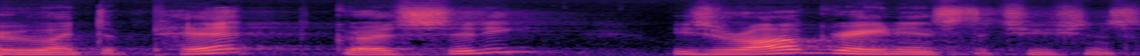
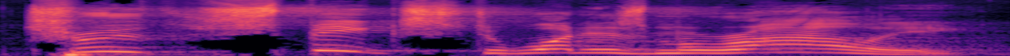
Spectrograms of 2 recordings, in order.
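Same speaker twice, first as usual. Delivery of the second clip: full-force preaching; 5 semitones higher, 5 dB louder than usual. Acted. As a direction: hammer each truth line home. Preaching climax on truth.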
